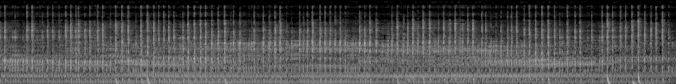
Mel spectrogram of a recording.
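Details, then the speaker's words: New BR 32cc piston-port two-stroke with a Bartolone end-bleed pipe, first-ever start after priming and a brief choke: a fast, buzzy idle holding steady with an even crackle from the pipe. It runs well; low speed was fattened for break-in. "Sounds good, bro. Congratulations, kid. She sounds great."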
